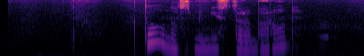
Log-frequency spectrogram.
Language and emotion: Russian, sad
